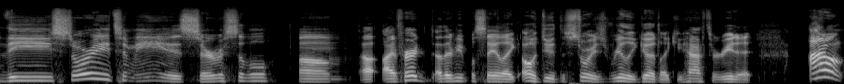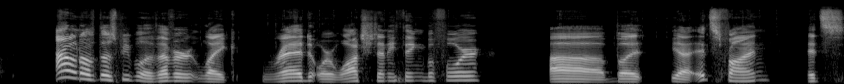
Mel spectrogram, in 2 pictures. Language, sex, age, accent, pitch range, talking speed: English, male, 20-39, American, 120-155 Hz, 170 wpm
